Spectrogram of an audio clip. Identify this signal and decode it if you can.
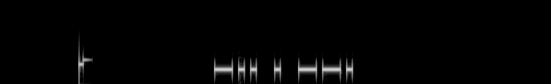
Morse code, heard as a keyed tone, about 20 wpm, 700 Hz. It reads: DEG
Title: Build A Word - 3 Letters At A Time - 6-Letter Words - 20wpm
